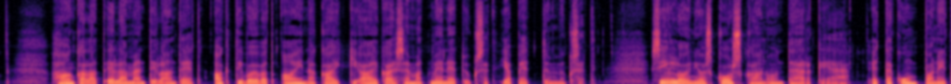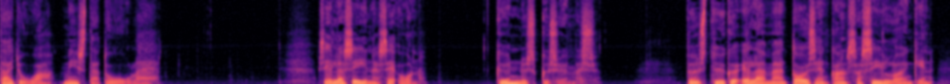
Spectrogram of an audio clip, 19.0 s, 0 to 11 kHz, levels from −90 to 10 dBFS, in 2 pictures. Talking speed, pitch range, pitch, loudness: 90 wpm, 135-200 Hz, 160 Hz, -20 LUFS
